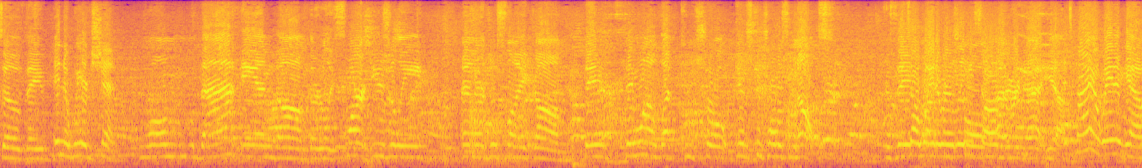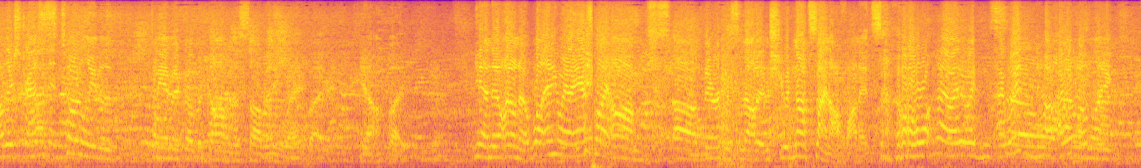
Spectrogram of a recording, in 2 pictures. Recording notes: LIVE at Molly Malones in Covington, KY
